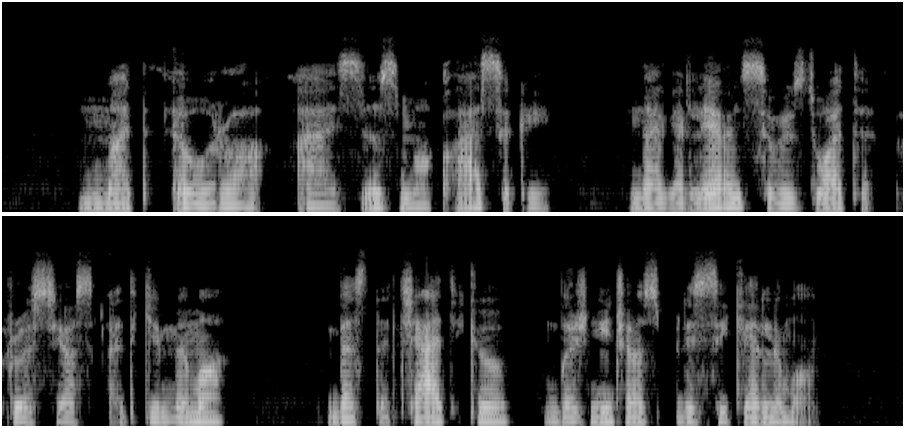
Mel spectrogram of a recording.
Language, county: Lithuanian, Kaunas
